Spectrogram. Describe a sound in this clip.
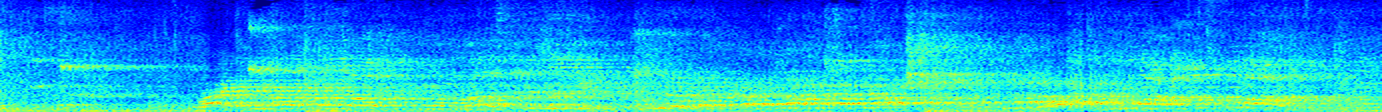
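Spectators and players shout and cheer loudly in a large echoing hall.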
